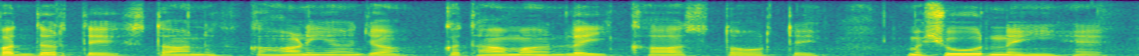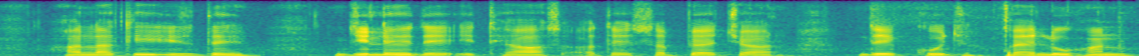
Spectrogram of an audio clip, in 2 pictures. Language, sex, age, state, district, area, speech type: Punjabi, male, 18-30, Punjab, Mohali, urban, spontaneous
